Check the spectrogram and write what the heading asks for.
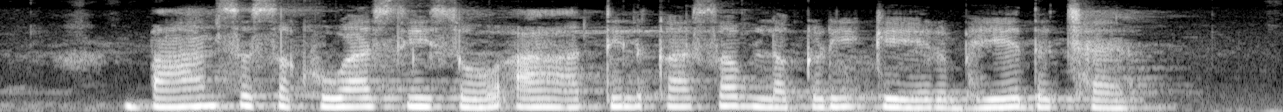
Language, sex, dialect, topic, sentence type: Maithili, female, Bajjika, agriculture, statement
